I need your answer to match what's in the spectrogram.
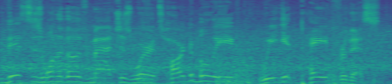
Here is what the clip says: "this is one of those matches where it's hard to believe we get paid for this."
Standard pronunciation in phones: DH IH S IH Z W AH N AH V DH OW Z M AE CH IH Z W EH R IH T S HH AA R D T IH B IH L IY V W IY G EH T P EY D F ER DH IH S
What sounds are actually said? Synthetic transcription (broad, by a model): DH IH S IH Z W AH N AH V DH OW Z M AE CH IH Z W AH R IH T S HH AA R D T IH B IH L IY V W IY G EH T P EY D F ER DH IH S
